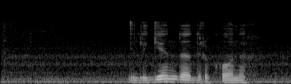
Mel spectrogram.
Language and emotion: Russian, neutral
